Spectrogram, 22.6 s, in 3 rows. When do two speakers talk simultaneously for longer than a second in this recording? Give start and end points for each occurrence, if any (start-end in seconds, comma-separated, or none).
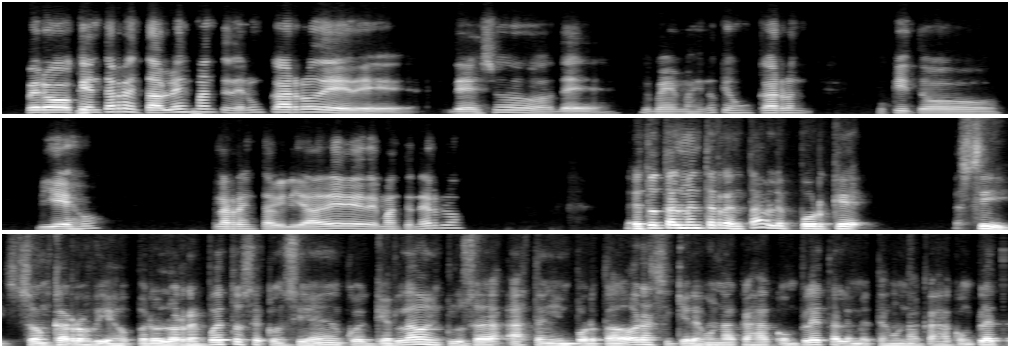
none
